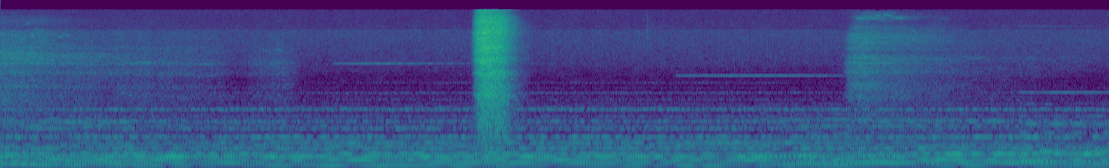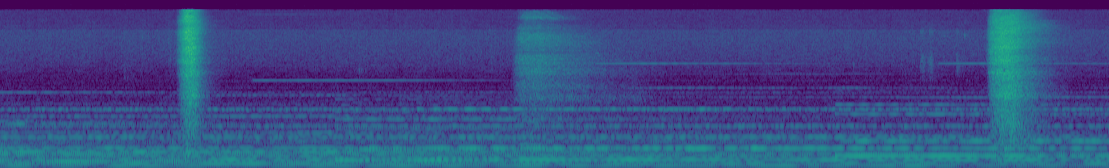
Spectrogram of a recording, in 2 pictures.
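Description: Slow breathing in and out during a guided breathing exercise, with five soft, evenly spaced breaths over a steady tonal drone.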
